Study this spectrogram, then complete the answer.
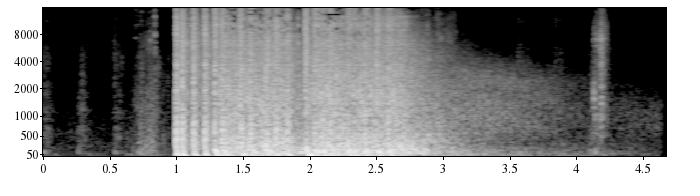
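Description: A rifle fires a rapid burst of loud gunshots.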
